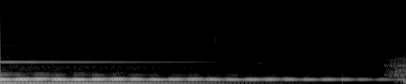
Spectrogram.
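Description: A single struck, singing-bowl-like chime, part of the intro title music, ringing on and slowly fading. A low hum beneath it dies away about halfway through, and the ringing is cut off just before the end.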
